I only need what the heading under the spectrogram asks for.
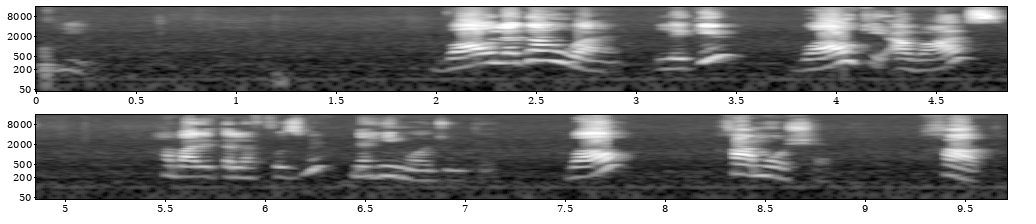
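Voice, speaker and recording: A woman's voice: mid-range voice, sing-song, takes it slowly, pauses often, a bit bright, breathy edge, rough recording. A woman teaching a Urdu language lesson, explaining words patiently and repeating each example with a North Indian Hindustani accent.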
